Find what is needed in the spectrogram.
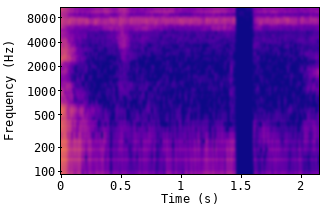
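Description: A pause in speech: near silence with a faint steady high-pitched tone underneath, cut to dead silence for a moment about one and a half seconds in.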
